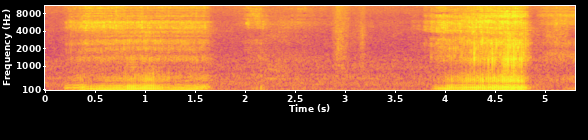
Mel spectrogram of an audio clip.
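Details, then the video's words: Ozzy, a six-month-old American Bulldog, snores deeply while asleep indoors. Two long, low, rumbling snores with a fluttering rasp, the first lasting about a second and a half, are separated by a quiet pause of roughly two seconds. "Ozzy 6 month American bulldog snoring"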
